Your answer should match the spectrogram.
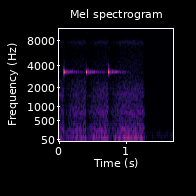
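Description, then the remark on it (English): Three short, high-pitched electronic chirps from a smoke detector signaling a low battery, in a quiet house. The chirps are evenly spaced about a third of a second apart, recur every 45 seconds, and sound over a steady background hiss that cuts off abruptly. “It's your smoke detector. Every 45 seconds. Yeah. You got to change the battery.”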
